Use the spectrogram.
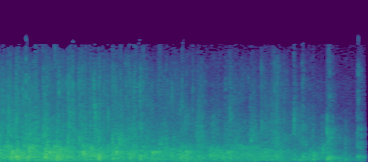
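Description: An audience applauds together to welcome three people coming up to be baptized, a dense, steady wash of many hands clapping at an even loudness before it starts to thin out and fade at the end. No one speaks over it.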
